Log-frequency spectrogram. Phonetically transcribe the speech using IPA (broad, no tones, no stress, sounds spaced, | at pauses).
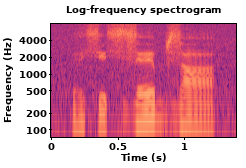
e̤ sʲ ʌ sʲ z e b z a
